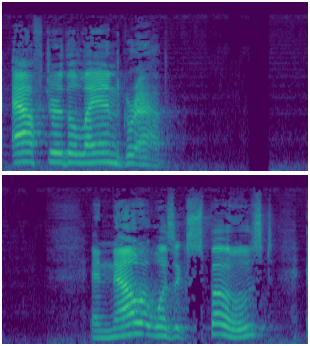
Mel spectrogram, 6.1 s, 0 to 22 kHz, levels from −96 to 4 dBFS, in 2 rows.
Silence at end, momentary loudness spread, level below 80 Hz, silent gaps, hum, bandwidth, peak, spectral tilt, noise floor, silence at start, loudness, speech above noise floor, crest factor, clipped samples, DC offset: 0.1 s; 14 LU; -76 dBFS; 2.48-2.66 s; none; 16 kHz; -6 dBFS; -1.5 dB/octave; -72 dBFS; 0.1 s; -28 LUFS; 43 dB; 24 dB; under 0.1%; under 0.1%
